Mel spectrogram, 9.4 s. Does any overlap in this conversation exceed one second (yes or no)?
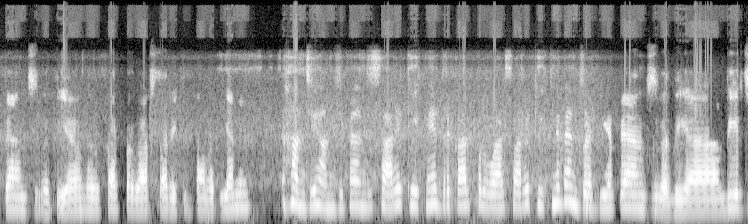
no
